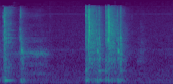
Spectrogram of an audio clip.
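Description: A manual typewriter: two quick key strikes, then a louder burst of clattering as the carriage is returned, close and clear with no voices.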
